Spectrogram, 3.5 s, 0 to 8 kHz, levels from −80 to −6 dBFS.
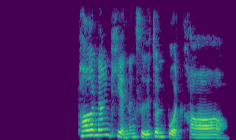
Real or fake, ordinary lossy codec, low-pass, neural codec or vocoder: real; none; none; none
